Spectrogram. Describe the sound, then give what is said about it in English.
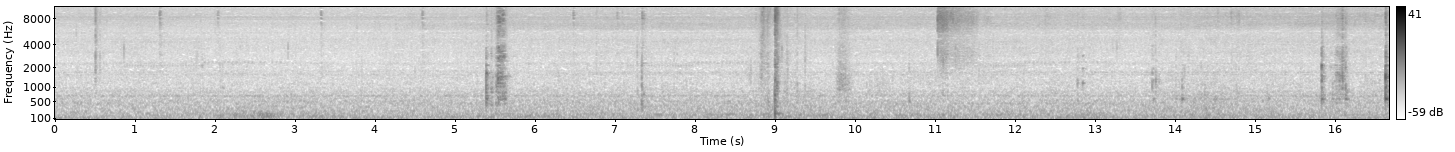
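Snow sizzles underneath a hot metal muffin pan with a steady hiss, broken by a few sharp crackles and pops scattered through it. No one speaks. “Ooh, hear that sizzle. That's the snow underneath the muffin pan.”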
